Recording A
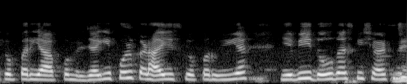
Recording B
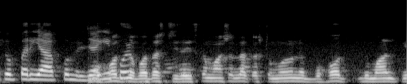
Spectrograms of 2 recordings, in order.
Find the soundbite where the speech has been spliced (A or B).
B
